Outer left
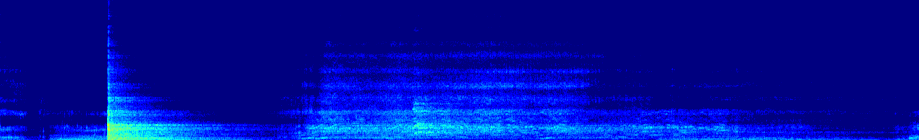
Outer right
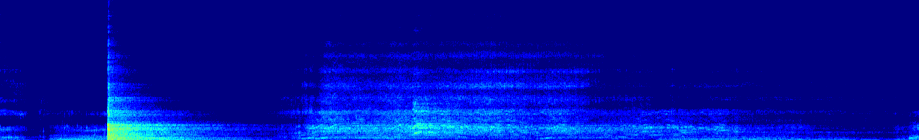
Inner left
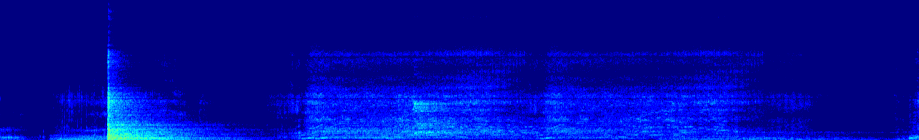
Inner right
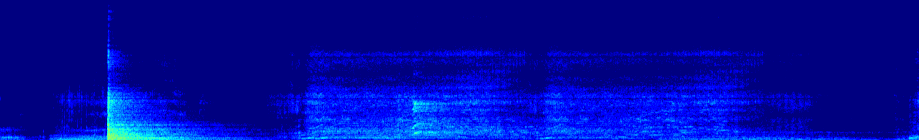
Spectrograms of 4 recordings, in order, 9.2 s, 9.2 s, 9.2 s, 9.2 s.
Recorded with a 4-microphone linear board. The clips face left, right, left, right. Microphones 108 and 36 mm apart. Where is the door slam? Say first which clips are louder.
Outer right 1 dB, inner right 2 dB; 20° right (ahead or behind), 0.7 m.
